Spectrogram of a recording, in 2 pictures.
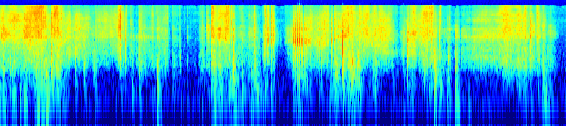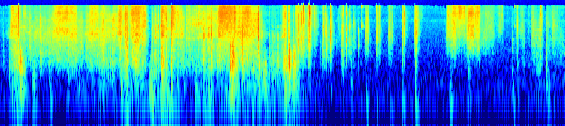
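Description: Large printed paper sheets rustling and crinkling as hands flip and slide them over one another, with sharp paper snaps in between. The handling grows quieter and sparser from about three-quarters of the way in.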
